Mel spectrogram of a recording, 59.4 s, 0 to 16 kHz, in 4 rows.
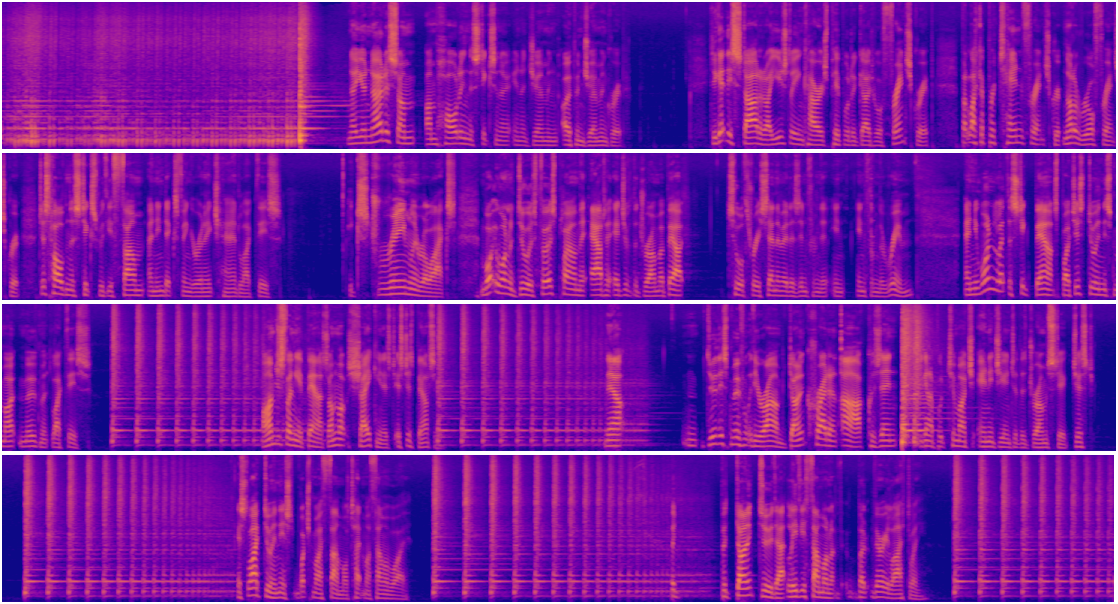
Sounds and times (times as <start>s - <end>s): Speech: 4.6s - 8.4s, 9.4s - 18.6s, 19.4s - 27.0s, 27.7s - 30.9s, 33.2s - 35.6s, 37.8s - 38.0s, 38.8s - 44.3s, 47.7s - 50.0s, 54.2s - 56.9s.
